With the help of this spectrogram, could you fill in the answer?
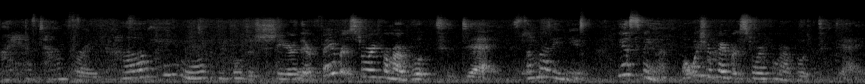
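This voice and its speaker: Reading a storybook aloud and discussing it with children, a woman teacher speaks briskly with hardly any pauses, her high voice swinging widely in pitch. She repeats and affirms the kids' answers. The recording is echoey and noisy, from a distant microphone.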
